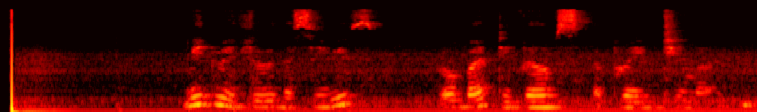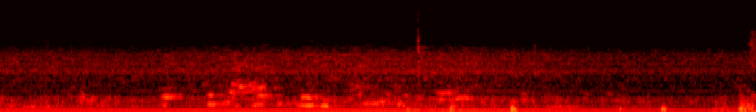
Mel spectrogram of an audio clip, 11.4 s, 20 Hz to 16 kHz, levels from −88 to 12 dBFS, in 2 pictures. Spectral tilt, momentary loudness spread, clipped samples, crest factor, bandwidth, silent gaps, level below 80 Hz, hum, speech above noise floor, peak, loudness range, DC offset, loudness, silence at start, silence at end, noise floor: -5.5 dB/octave; 23 LU; under 0.1%; 36 dB; 11.5 kHz; none; -50 dBFS; none; 24 dB; 0 dBFS; 13 LU; under 0.1%; -37 LUFS; 0.1 s; 0 s; -59 dBFS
